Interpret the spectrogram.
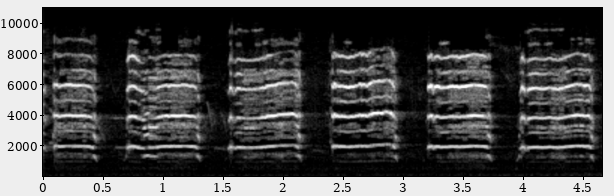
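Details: Bald eagle eaglet at the nest in June 2021 refusing to share a fish its mother grabs; steady, piercing squeals with stacked harmonics, six evenly spaced notes about every 0.8 seconds.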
